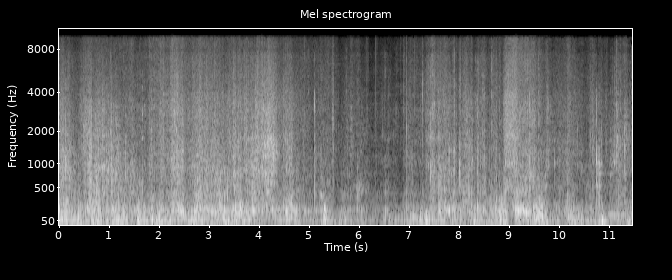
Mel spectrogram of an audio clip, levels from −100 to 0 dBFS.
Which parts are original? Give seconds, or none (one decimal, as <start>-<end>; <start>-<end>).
0.0-6.1; 7.7-11.5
